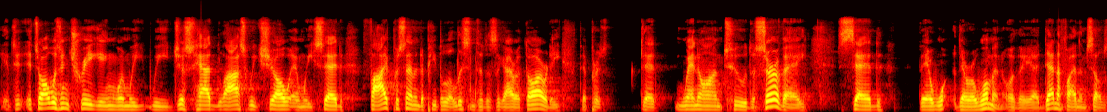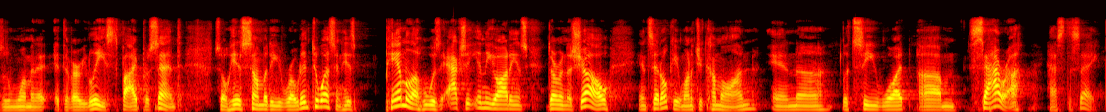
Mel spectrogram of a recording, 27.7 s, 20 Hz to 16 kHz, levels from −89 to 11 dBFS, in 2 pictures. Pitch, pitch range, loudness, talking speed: 120 Hz, 115-140 Hz, -19 LUFS, 185 wpm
